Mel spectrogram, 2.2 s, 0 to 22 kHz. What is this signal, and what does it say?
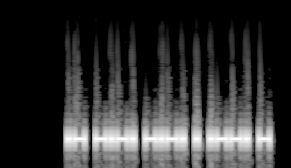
Morse code, heard as a keyed tone, about 46 wpm, 700 Hz. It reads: ACCEPT
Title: Sentences from Top 1300 Words - New Word Drill Alt - 45wpm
